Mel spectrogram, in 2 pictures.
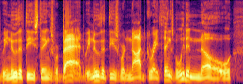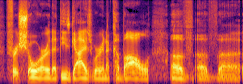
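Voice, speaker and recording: A young man in his twenties with a very low voice hosts his podcast alone. He rants in a sardonic tone and stretches his words out for emphasis. The recording is dry and close, with no room sound. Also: creaky, no room sound. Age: 20s. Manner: sardonic, ranting, drawn-out emphatic delivery. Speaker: podcast host. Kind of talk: solo podcast rant.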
